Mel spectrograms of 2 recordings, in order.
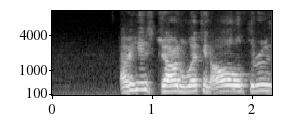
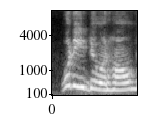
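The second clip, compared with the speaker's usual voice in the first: grumpy dad; 7 semitones higher than usual. Retold or imitated. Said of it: "Martin Lawrence is grumpy".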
